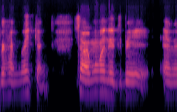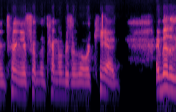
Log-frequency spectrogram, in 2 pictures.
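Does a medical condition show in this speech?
Yes: cerebral palsy.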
